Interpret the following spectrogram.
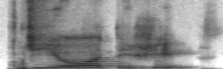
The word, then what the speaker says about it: ज्योतिषि: underline the mahaprana dha jyotishi lot of people tend to say jyotishi it is not jo it is jyo so remember to pronounce the yakara in this it's commonly skipped so underline this siddha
